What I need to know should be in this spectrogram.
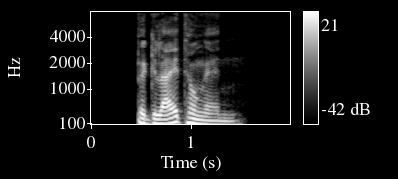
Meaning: plural of Begleitung
- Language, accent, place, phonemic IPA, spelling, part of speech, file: German, Germany, Berlin, /bəˈɡlaɪ̯tʊŋən/, Begleitungen, noun, De-Begleitungen.ogg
